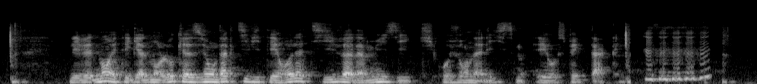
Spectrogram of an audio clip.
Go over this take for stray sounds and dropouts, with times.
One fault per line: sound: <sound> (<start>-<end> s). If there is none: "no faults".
sound: laugh (6.4-7.1 s)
